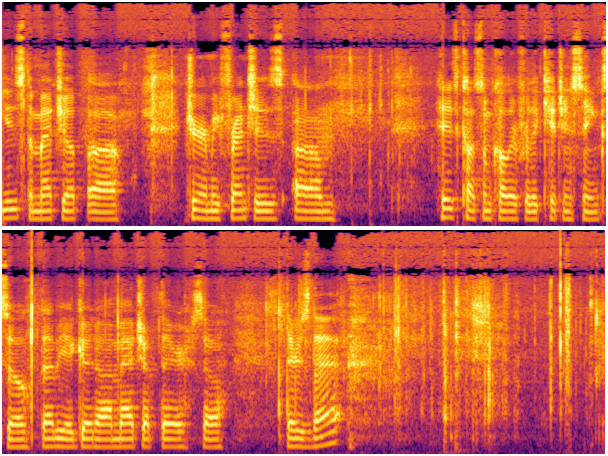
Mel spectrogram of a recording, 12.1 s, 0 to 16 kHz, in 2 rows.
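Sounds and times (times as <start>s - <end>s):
plastic packs rustling: 6.0s - 12.0s.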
